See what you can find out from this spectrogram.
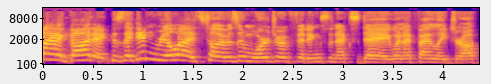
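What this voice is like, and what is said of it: Usual voice. Nothing is said of it.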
